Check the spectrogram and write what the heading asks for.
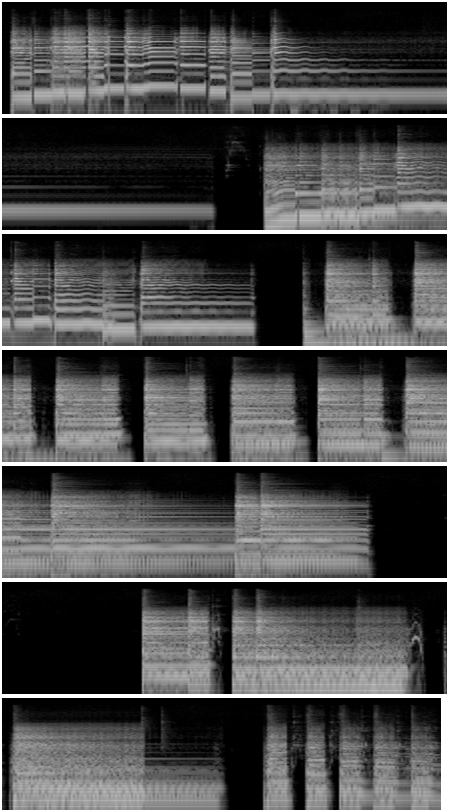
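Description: Electric guitar played through a Hotone Mojo Attack pedalboard amp. It opens with lead licks that have string bends and vibrato and a long note left to ring out, then moves to strummed chords. The sound stops dead twice, once in a silence of about two seconds.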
